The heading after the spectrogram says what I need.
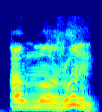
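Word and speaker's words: عمرو: में वा लिखा करते लिखते यह है अमरून पढ़ते अमर है वा को नहीं प्रोनाउंस करते हालत नसबी में अमर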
